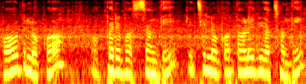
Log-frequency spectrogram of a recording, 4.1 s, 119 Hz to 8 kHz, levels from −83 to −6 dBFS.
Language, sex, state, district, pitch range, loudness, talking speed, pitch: Odia, female, Odisha, Khordha, 205-240 Hz, -17 LUFS, 130 wpm, 215 Hz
